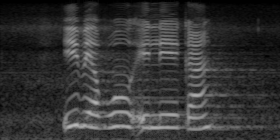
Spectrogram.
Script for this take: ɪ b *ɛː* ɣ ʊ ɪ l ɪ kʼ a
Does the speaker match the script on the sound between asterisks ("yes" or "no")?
no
